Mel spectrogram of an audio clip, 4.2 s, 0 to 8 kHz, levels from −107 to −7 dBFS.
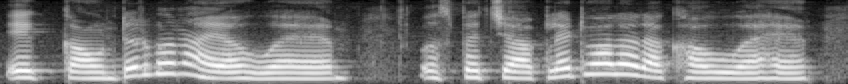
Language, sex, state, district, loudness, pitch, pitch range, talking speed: Hindi, male, Jharkhand, Garhwa, -13 LUFS, 230 Hz, 215-250 Hz, 155 wpm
